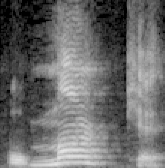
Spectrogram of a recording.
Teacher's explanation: So mar is louder than kit. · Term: stress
